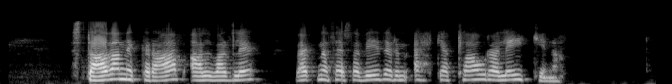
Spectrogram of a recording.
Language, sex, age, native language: Icelandic, female, 50-59, Icelandic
